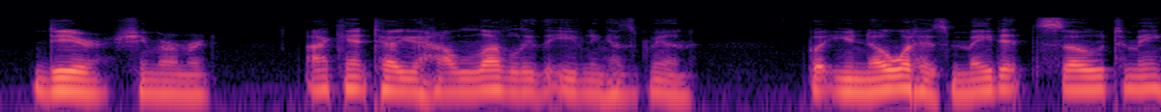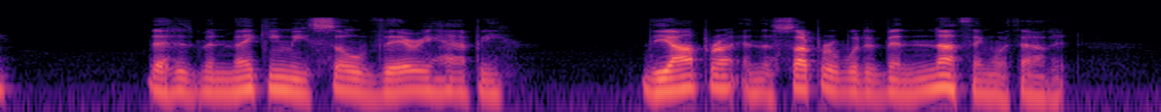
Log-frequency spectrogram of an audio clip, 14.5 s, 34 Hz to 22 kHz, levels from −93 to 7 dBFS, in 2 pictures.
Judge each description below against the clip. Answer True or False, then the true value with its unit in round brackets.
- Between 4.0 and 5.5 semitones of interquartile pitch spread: False (3.2 semitones)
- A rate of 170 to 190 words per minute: True (175 wpm)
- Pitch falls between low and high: False (115 Hz)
